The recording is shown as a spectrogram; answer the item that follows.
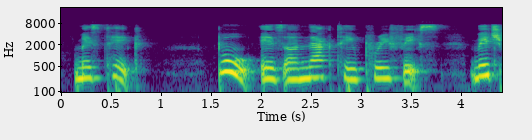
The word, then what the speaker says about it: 不: before the fourth tone word it should be pronounced as boo here are some examples next let's look at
